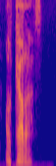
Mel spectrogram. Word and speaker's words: Alcaraz: People say, he was asked, well, how do you like it to be pronounced? And he said, Alcaraz. So you've got to do that today now. Otherwise, you sound like a fool.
